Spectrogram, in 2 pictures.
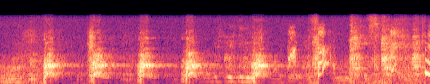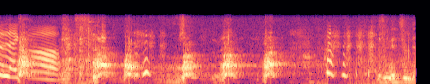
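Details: Female dog at Schwerin Zoo, Germany, refusing to walk past a plastic rhinoceros. She gives sharp, rapid barks, roughly one every half second for the whole stretch, with a few higher yelping whines mixed in midway.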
